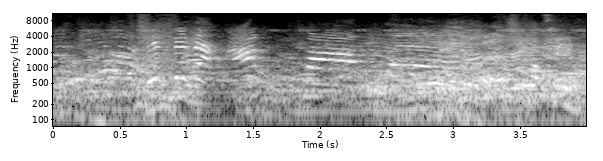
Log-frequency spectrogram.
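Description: Children's voices: high-pitched talking and calling out, with general chatter around them in a large indoor room.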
